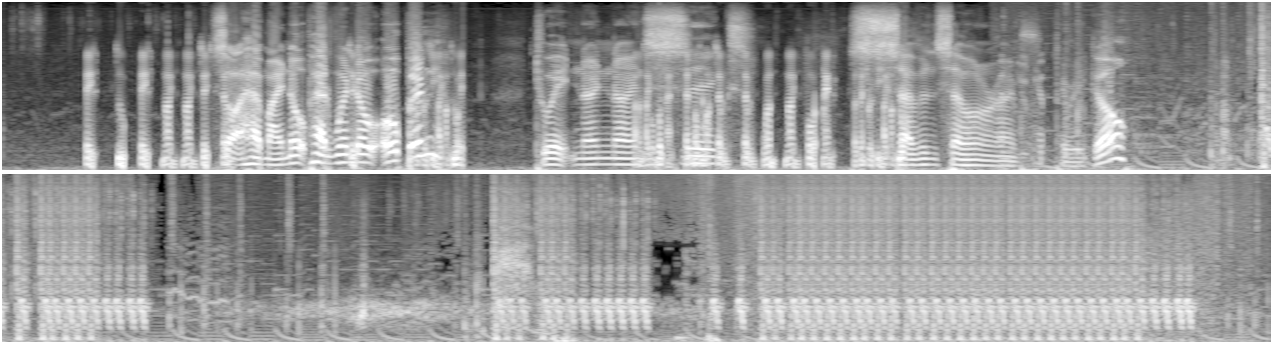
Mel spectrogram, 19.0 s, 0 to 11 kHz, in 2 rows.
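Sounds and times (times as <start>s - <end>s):
speech: 1.1s - 9.2s
automatic gunfire in a video game: 9.4s - 10.7s, 13.2s - 18.7s.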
